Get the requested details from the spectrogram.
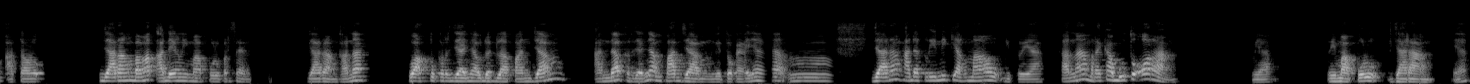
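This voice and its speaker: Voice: mid-range voice, fairly quick. Chatty doctor on dull webinar audio. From Indonesia. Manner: chatty, acts out quoted dialogue, frequent tag words. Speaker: doctor speaking on a webinar panel. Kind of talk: casual webinar talk.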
